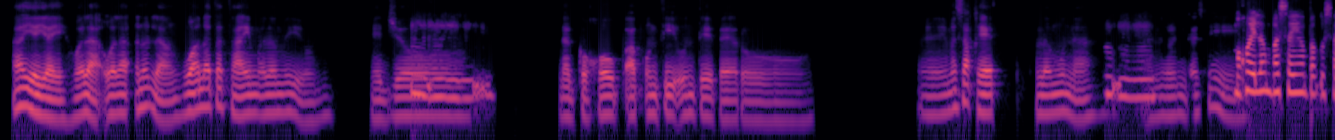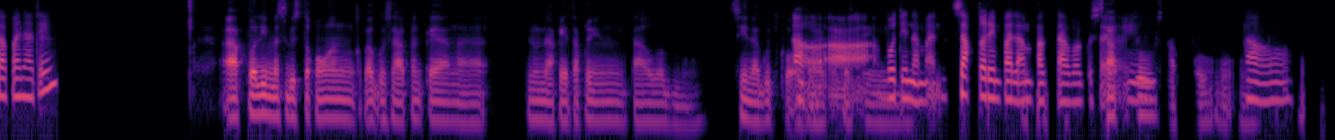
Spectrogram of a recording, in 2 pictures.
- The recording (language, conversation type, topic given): Filipino, unstructured, Paano mo hinaharap ang pagkawala ng mahal sa buhay?
- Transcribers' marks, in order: none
